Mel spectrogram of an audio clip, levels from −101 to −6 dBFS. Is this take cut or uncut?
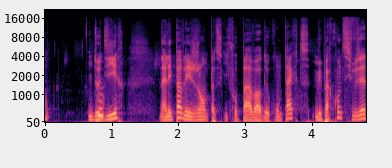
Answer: cut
